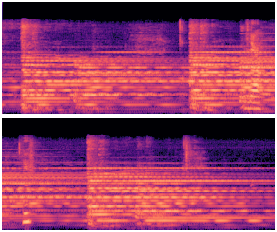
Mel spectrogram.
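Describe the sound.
A clock striking ten: three slow, evenly spaced chime strokes sound here, each a loud resonant hit with a long ringing decay that fades into the next.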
